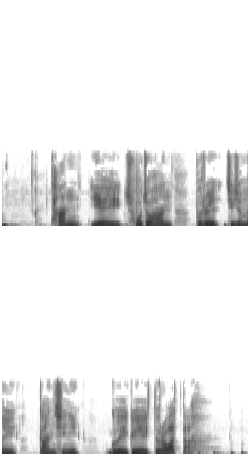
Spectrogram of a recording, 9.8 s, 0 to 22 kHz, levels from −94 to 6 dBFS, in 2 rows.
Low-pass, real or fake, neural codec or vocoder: 7.2 kHz; real; none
